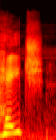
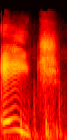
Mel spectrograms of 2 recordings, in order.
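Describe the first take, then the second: First: The letter name starts with an h sound. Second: The letter name starts with a vowel sound. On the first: "I put the H in in the word" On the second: "as Americans like to pronounce it"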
